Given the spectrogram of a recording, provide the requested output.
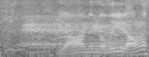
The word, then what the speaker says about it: Jan: Um, one of my favorite fighters is named Yan Blahovich and he's from the same area and it's spelled Jan.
